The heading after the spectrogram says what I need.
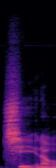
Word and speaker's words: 棄: 붙어 있는 것으로 자 중국에서는 치라고 발음을 하고요 이게 아랫부분이 너무 이제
